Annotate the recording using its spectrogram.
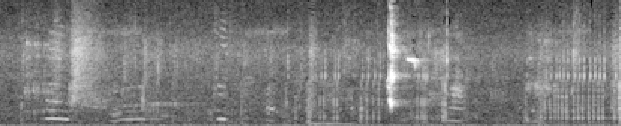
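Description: Short faint squeaky calls from monkeys over a steady low background rumble, with a sharp click about two and a half seconds in, followed by a smaller one.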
